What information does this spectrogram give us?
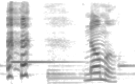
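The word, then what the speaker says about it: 飲む: Nomu. Okay, it's a no and a moo.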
